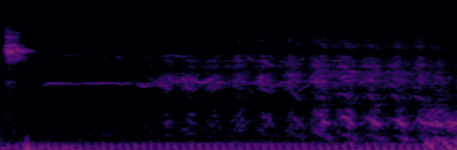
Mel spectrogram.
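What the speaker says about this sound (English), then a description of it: "Sí, hoy todo el camino venía relinchando." Young foal whinnying repeatedly while walking beside its mother, a strained, wavering neigh carrying over a steady clip-clop of hooves close by.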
